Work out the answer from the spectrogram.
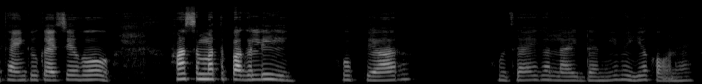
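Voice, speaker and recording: Fairly high, bright, and forceful, this woman's voice rings clear and resonant. She comes from Uttar Pradesh, India, has an Awadhi accent, and hosts a chatty, casual live stream where she greets commenters by name and urges viewers to support each other and return.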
